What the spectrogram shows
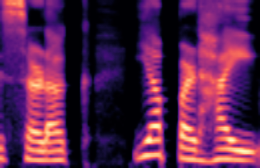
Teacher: जीभ में कुछ अलग सा महसूस होता है। बिल्कुल, जीभ पहले उल्टी होकर तालू को छूती है और फिर झटके से नीचे की तरफ गिरती है। ऐसा लगता है जैसे किसी ने जीभ को बाहर की तरफ फेंक दिया हो। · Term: उत्क्षिप्त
